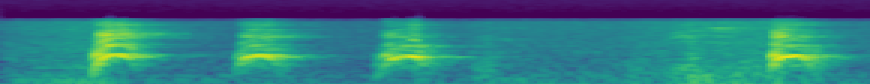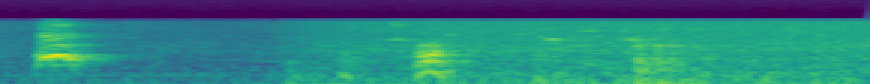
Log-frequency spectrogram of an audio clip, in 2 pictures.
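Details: A Basset Hound gives a run of deep, loud barks in quick bursts, then quieter ones, while playing at a kennel.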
